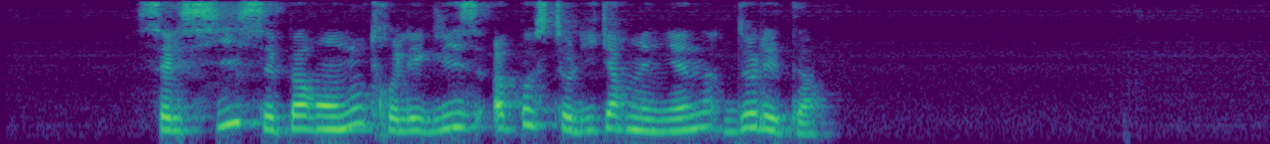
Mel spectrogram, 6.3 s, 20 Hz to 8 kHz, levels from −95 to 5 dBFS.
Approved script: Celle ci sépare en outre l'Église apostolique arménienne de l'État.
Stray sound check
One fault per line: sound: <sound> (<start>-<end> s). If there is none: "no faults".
no faults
